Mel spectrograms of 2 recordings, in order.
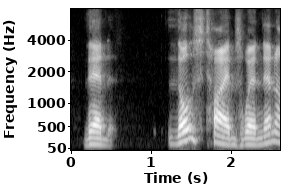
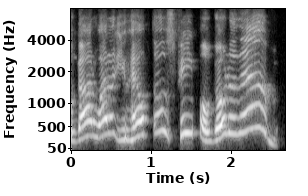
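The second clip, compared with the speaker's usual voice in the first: very high, strained plea to God; pleading with God. Retold or imitated. Man begging God to help suffering people, very high strained plea. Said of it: "and I go".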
